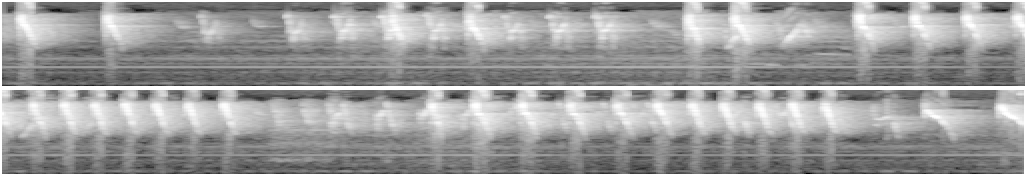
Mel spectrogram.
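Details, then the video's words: Bar-winged prinia chirping at length as a training song for other songbirds: bursts of short, bright, high notes in quick runs, separated by brief pauses, with a constant thin hum in the background. "Masteran Burung Ciblek Super Gacor"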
